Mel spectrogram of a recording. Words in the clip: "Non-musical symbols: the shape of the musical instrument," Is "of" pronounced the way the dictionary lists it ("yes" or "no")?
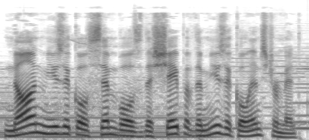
yes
